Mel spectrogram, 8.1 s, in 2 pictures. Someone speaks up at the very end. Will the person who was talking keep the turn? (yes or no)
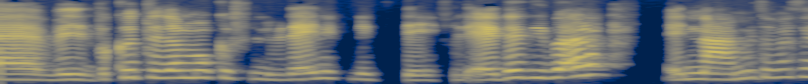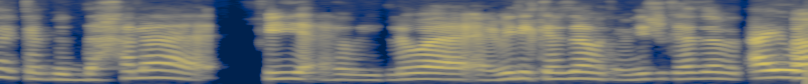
no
